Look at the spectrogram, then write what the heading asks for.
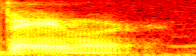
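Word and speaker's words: Balor: what this looks like it's spelled be a lor and it's pronounced Beeler and summon oh it's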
